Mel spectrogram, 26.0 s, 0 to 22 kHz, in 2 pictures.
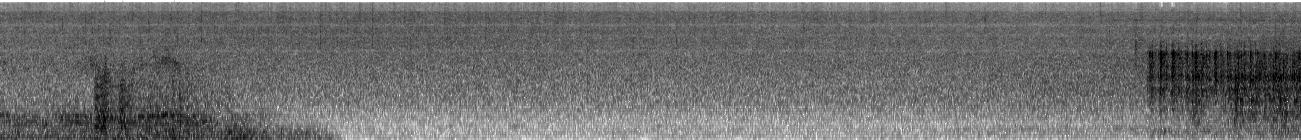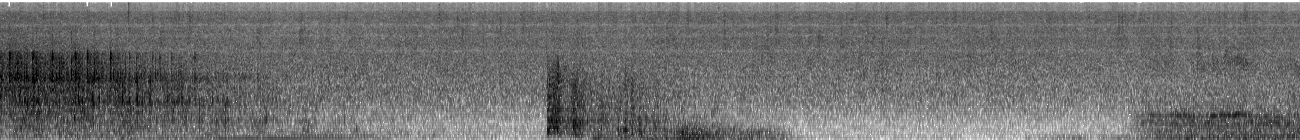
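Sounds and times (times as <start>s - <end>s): thunder rumbling: 0.0s - 3.5s, 11.2s - 21.0s, 23.4s - 26.0s
heavier rain hiss: 0.0s - 4.5s, 11.0s - 26.0s
steady rain hiss: 0.0s - 26.0s.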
